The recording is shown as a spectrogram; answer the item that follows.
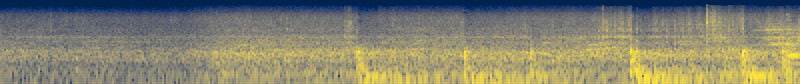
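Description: Crowd murmur echoing around an indoor diving pool, swelling from about two seconds in, with a few sharp thumps from the springboard as the diver steps, hurdles and takes off, then her entry into the water.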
